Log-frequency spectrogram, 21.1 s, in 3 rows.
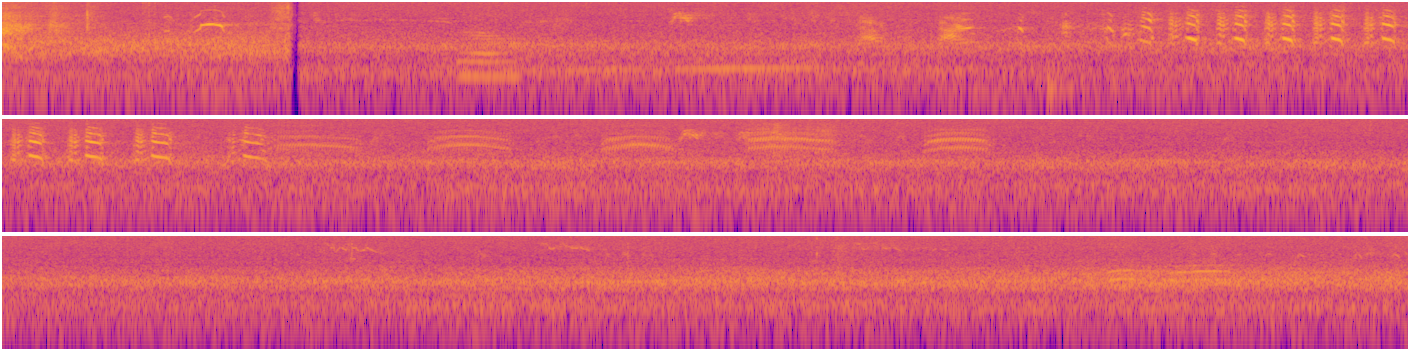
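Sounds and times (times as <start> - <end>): birds calling: 0.0 - 12.1, 18.2 - 21.0
outdoor background: 0.0 - 21.0.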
